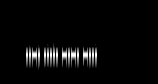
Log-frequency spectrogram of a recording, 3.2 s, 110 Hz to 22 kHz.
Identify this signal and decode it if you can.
Morse code, heard as a keyed tone, about 40 wpm, 690 Hz. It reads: F5CB
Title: DXCC-100 Call Signs - 4 Characters - 40wpm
